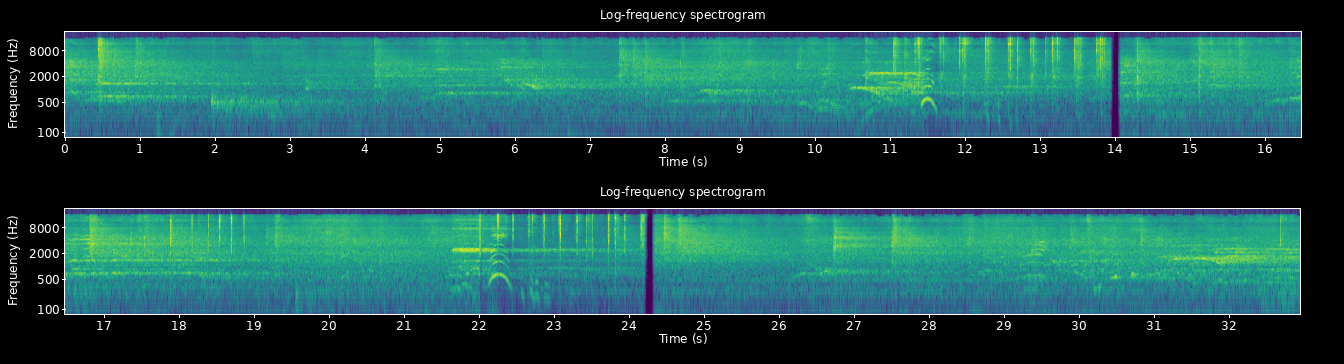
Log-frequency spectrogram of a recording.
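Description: Ice hockey game heard from the stands of an echoing rink: voices shouting across the ice, with sharp clacks of sticks and puck on the ice and boards. The sound cuts out for an instant twice.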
